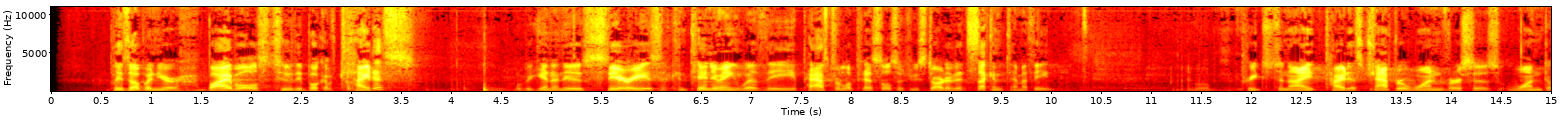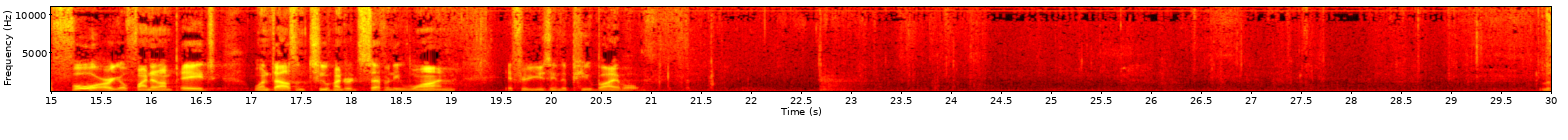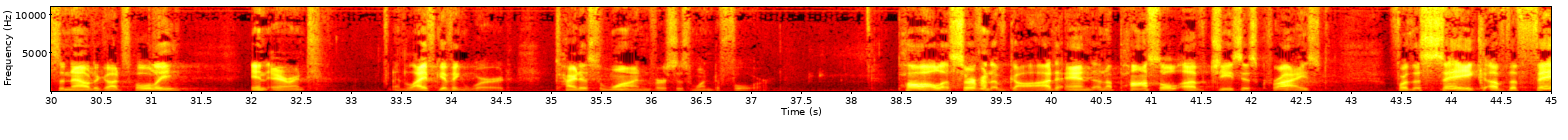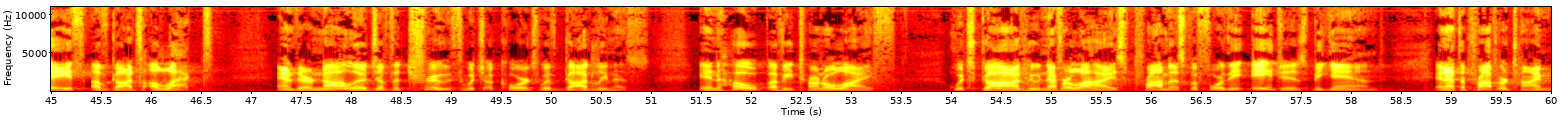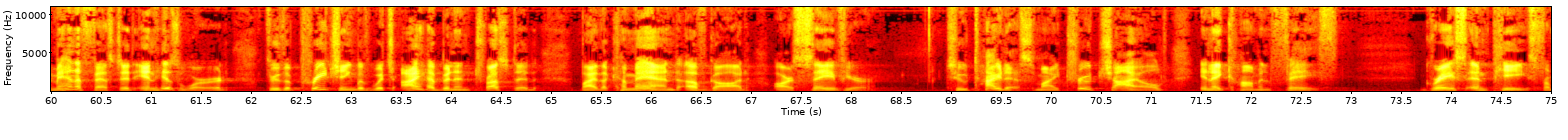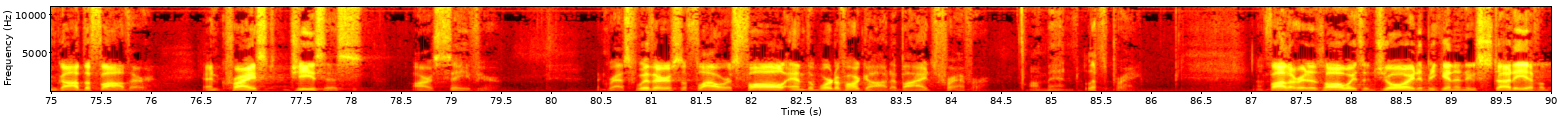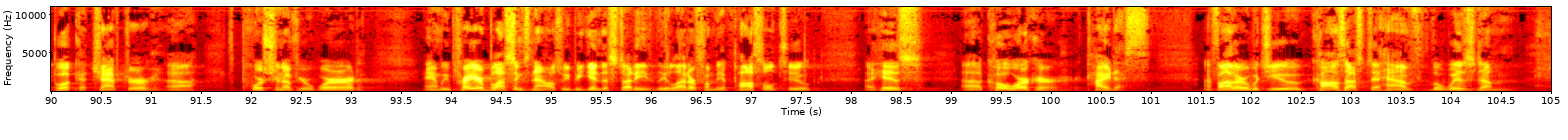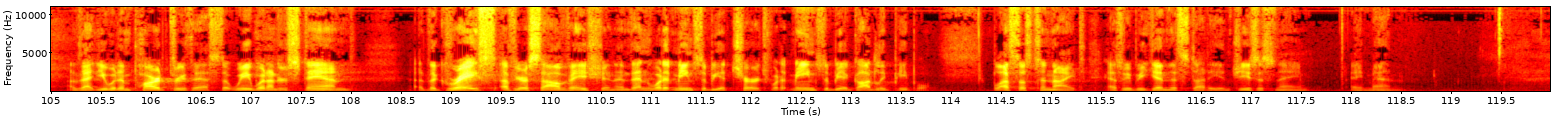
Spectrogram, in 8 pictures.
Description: This is a sermon on Titus 1:1-4.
